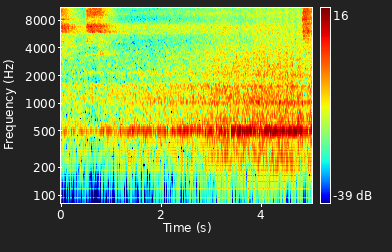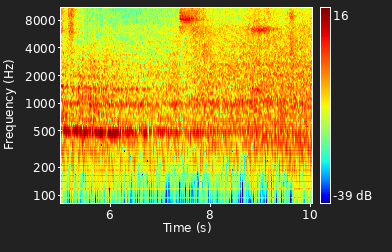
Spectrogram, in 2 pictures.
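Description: SS8 electric locomotive and its passenger coaches running through a station at speed, growing louder as the locomotive comes up and passes, then a steady rolling rush as the coaches go by. A steady whine runs through the passing, with a few brief high wheel squeals about halfway and near the end.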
